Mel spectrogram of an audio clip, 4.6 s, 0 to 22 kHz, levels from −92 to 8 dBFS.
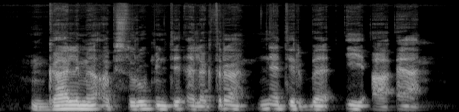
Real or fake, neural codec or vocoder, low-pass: real; none; 19.8 kHz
